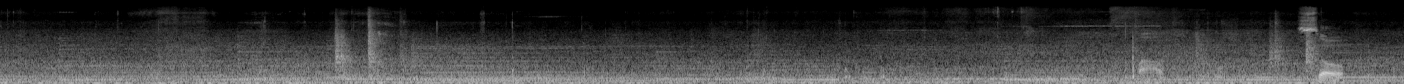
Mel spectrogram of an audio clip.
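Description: Steady road-traffic rumble with a low engine hum running through it, and indistinct voices of people close by now and then, clearest near the end.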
